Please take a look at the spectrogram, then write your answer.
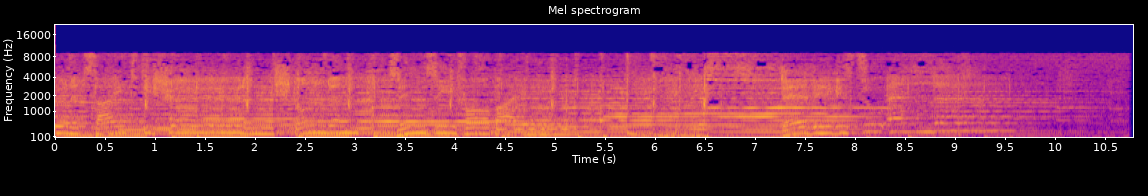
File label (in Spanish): Promo programa, Radio; Tardes de radio; Radio Las Palmas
